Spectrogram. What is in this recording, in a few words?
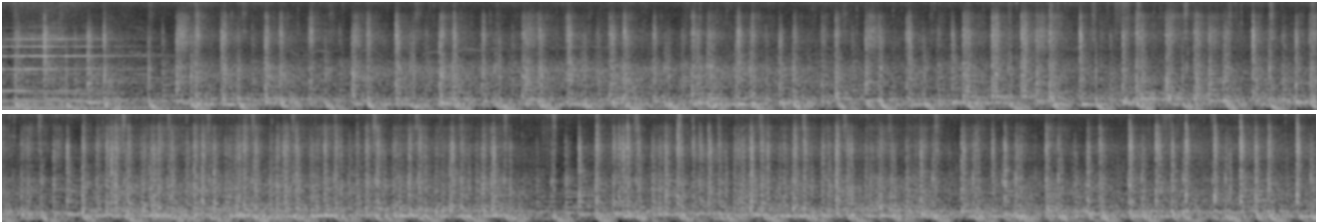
Drum Duet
